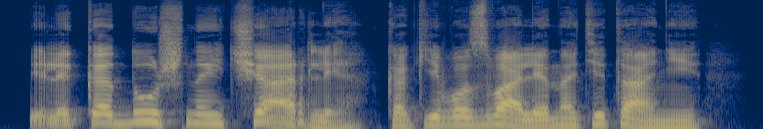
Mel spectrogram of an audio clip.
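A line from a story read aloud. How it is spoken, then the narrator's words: Giggling. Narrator (Russian): хихикнула Нова Смит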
